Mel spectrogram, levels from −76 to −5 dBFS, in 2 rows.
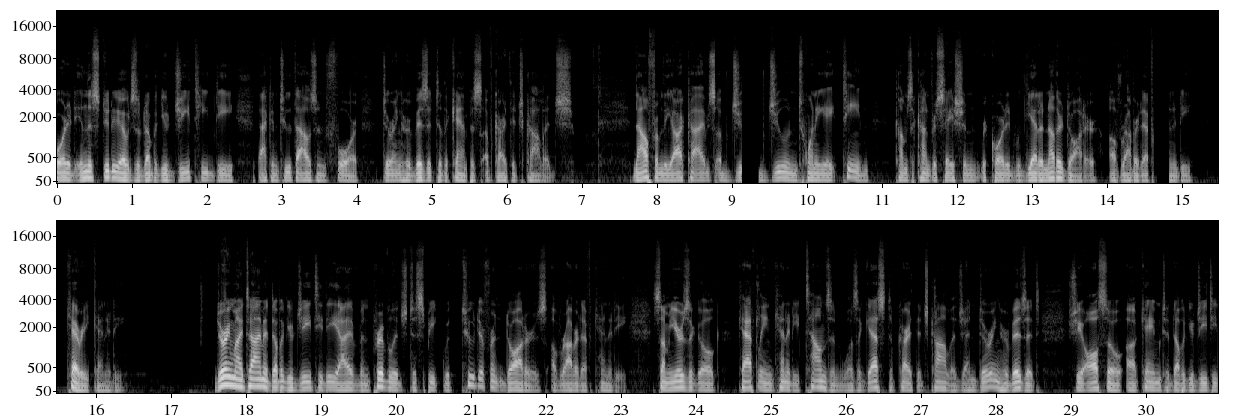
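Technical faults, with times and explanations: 9.13–9.62 s, stream reconnect: right after "from the archives of" the speech drops out for 231 ms, then resumes about 261 ms earlier, repeating a fragment. The connection broke, the player restarted a fresh decoder, and the server resent a burst of already-played audio.
14.67–14.85 s, stream reconnect: the speech cuts to silence for 163 ms and comes back roughly a tenth of a second further on, so a sliver is skipped. The link dropped and the new decoder joined the live stream past where playback stopped.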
